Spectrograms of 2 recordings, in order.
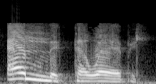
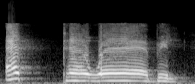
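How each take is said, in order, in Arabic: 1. اللام في أداة التعريف منطوقة بوضوح. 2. اللام صامتة والتاء مشددة. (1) "وما بنقولش التوابل" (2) "لا بنقول التوابل"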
